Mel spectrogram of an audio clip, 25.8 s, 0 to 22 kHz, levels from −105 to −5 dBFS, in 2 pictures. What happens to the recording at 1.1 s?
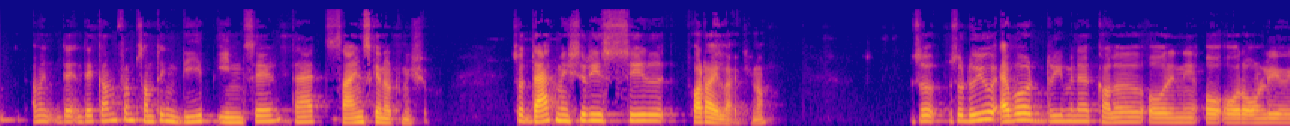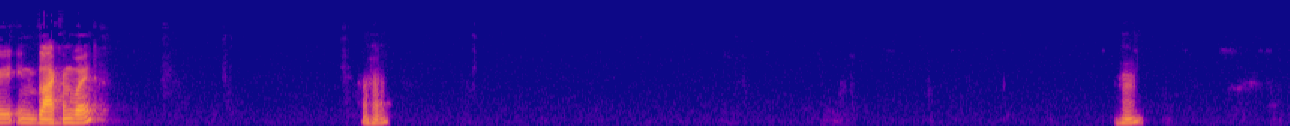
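At 1.1 s the speech is partway through an automatic gain rising, which runs from 0.29 to 3.27 s and ends just before "science cannot measure". The gain control judged the input too quiet and eased its gain up by about 5 dB, so the voice and the room noise beneath it swell together. Unlike a volume step or compressor pumping, the rise is slow and steady over roughly three seconds, with no sudden jump and no dip between syllables.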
